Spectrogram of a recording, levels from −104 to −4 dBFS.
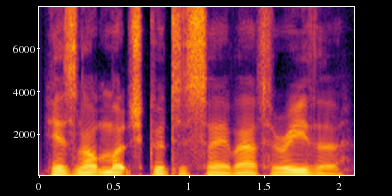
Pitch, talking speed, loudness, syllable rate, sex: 100 Hz, 285 wpm, -16 LUFS, 6.0 syllables/s, male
